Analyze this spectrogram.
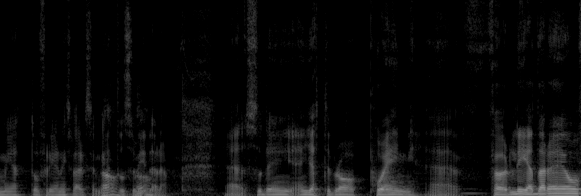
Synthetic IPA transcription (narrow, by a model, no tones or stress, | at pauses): mheːt̪ɔfœɾeːnɪŋsvæ̰ɾksa̰mheeːt̪ɔsɔviːd̪a̰ɾə̰ | sɔd̪ɛʔɛ̰njɛt̪ʰːəbɾɑːpʰʊɛŋː | fœɾleːd̪aɾəɔ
